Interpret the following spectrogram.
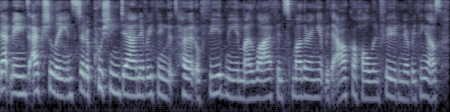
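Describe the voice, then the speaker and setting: A woman's voice: on the low side, a little mellow. A woman with an Australian accent giving a casual, chatty tarot reading to camera and encouraging her viewers. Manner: chatty, encouraging, often checks in with "okay?" and "right?". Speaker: tarot reader.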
